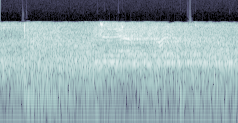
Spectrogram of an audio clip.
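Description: Volleyball struck with two sharp smacks, one near the start and one about a second in, over a steady din of spectators' voices and players' calls.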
